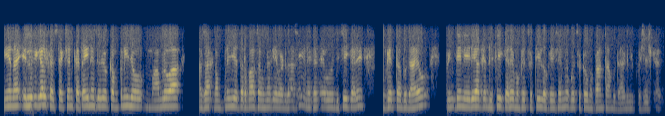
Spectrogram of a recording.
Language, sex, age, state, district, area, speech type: Sindhi, male, 60+, Uttar Pradesh, Lucknow, urban, conversation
